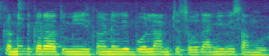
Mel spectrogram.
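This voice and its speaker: A man's voice: mid-range voice, completely flat delivery, fast talker, crowd noise. A man vlogging casually at home with his family, chatty and coaxing a small child to talk. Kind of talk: casual home vlog chat. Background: background music.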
